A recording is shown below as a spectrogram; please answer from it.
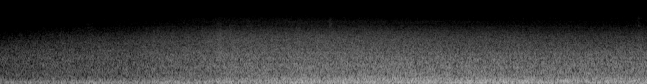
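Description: Ocean surf breaking and washing up a sandy beach, a steady rush that swells over the first few seconds and then holds.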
